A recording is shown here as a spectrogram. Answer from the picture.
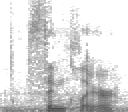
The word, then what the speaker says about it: Sinclair: Sinclair.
